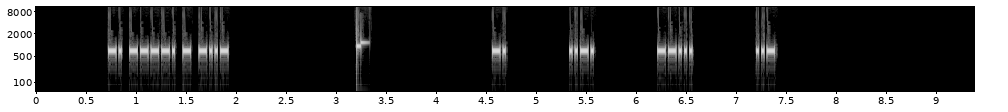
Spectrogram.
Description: Morse code, heard as a keyed tone, about 44 wpm, spaced as for 19 wpm, 700 Hz. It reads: N9TX NF7U
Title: USA Call Signs - 4 Characters - 8x Character Spacing - 45wpm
